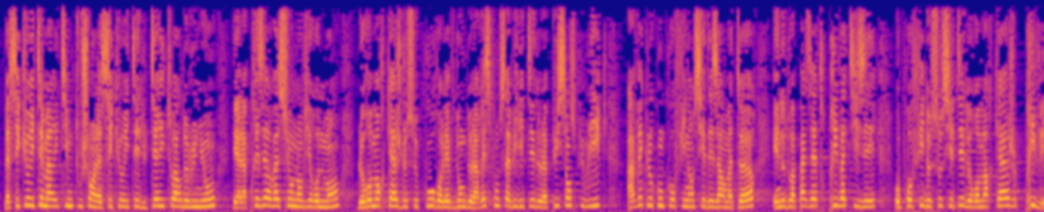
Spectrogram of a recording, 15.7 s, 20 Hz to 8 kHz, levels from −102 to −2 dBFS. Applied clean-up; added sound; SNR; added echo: none; none; none; none.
